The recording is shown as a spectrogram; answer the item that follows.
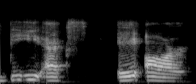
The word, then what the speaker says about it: Bexar: And if you want to find him on YouTube, his YouTube channel it's actually, it looks like Bexar County Bigfoot, but it's pronounced Bexar County Bigfoot. So it's Bexar County Bigfoot on YouTube, so you can find his stuff there.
